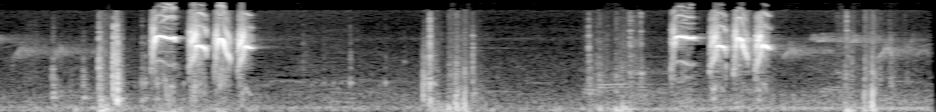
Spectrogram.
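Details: Female cinereous tit singing to lure males into song: two bursts of three or four sharp, high, rapid whistled notes, the bursts about two and a half seconds apart, with soft clicks and quiet gaps between.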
